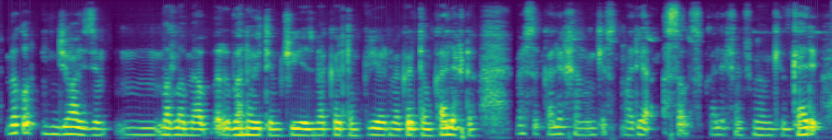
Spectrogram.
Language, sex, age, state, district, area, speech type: Kashmiri, male, 45-60, Jammu and Kashmir, Budgam, urban, spontaneous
